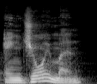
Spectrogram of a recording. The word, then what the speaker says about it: enjoyment: 那就挡住遮住了 your enjoyment of the present, 挡住了你目前的人生的一些 enjoyment 的快乐。enjoyment 跟 of 叫 enjoyment of, 记住 oi 这个发音要发的正确一点，不是 for，不是不要发成 oi 就行。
